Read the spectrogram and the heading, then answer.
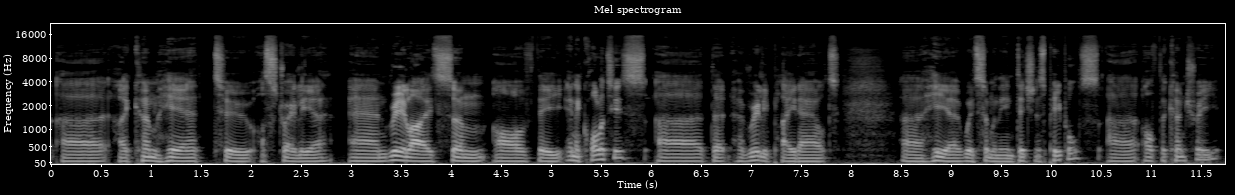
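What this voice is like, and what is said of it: Non-Australian foreign accent. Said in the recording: “I'm not Australian. I've got a funny accent, so I come from overseas.”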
